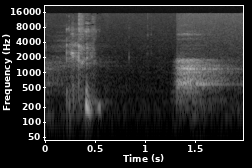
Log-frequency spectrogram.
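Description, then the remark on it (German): A dog gives a short bark, then after a brief pause lets out a longer, rougher, noisier sound. No one is talking. “wenn es richtig ist, bellt dreimal.”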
